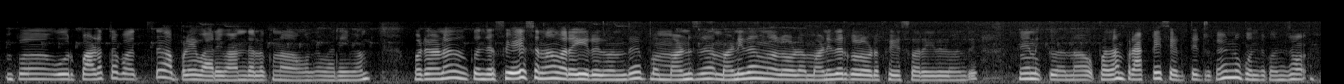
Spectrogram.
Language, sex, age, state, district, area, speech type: Tamil, female, 18-30, Tamil Nadu, Mayiladuthurai, rural, spontaneous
